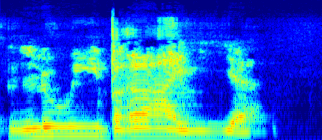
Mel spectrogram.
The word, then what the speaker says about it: Louis Braille: If you are speaking French, his name pronounced correctly is Louis Braille.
